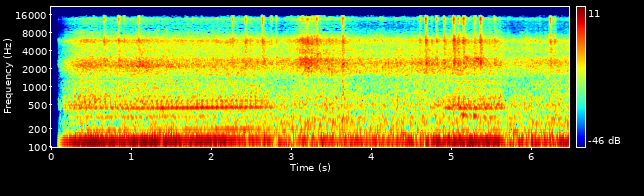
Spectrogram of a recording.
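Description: A jeepney's diesel engine running steadily under way, with a strong low hum and scattered rattling clicks. The engine note breaks briefly about three seconds in and again near the end.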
